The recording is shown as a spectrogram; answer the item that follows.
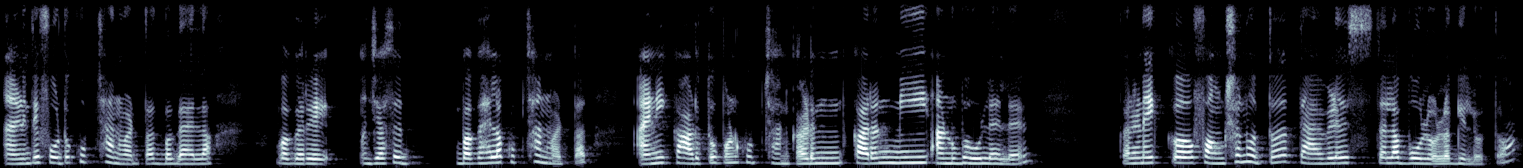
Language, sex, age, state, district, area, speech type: Marathi, female, 18-30, Maharashtra, Pune, urban, spontaneous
